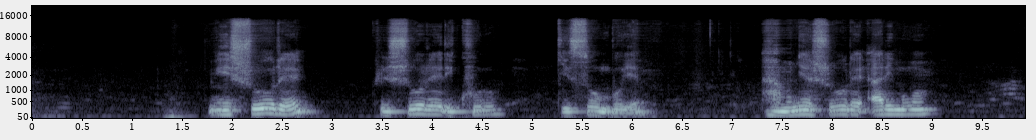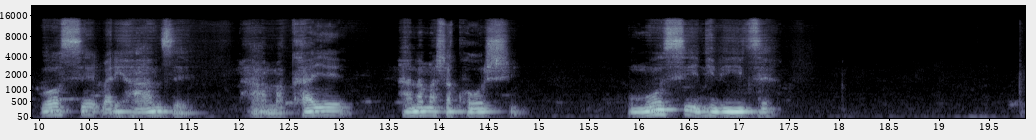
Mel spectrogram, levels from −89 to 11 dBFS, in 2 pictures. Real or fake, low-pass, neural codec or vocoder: fake; 14.4 kHz; codec, 44.1 kHz, 7.8 kbps, Pupu-Codec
